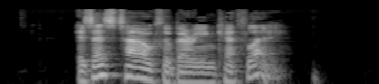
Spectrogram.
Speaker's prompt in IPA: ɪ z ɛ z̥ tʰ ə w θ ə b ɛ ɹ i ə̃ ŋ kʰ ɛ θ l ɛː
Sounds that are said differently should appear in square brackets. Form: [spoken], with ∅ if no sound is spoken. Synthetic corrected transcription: ɪ z ɛ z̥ tʰ [a] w θ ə b ɛ ɹ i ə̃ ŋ kʰ ɛ θ l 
